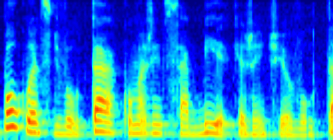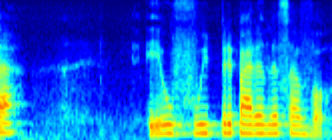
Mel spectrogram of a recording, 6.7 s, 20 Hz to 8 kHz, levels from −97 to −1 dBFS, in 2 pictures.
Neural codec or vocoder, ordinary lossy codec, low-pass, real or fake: codec, 16 kHz, 8 kbps, FunCodec, trained on Chinese and English, 25 frames a second; none; none; fake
